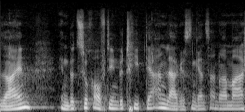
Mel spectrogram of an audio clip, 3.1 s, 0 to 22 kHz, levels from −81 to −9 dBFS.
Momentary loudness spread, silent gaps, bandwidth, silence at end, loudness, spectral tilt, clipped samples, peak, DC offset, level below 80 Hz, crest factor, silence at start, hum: 10 LU; none; 19.5 kHz; 0 s; -24 LUFS; -5.5 dB/octave; under 0.1%; -4 dBFS; under 0.1%; -52 dBFS; 20 dB; 0 s; none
